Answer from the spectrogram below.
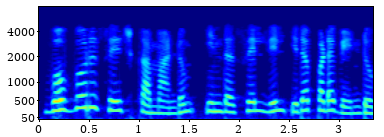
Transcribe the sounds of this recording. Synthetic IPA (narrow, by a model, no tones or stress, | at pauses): ʋɔʋːɔɾɯseːt͡ʃkɐmaːɳɖɯmɪnd̪ɐsɛlːɪlɪɽɐpːɐɽɐʋeːɳɖɯm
